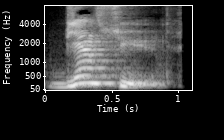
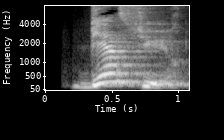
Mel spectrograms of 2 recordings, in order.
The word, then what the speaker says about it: bien sûr: Bien sûr. – Bien sûr, en faisant attention à bien prononcer le son U. Bien sûr.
